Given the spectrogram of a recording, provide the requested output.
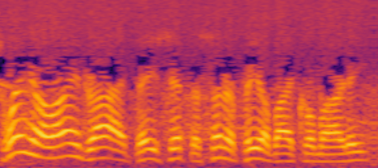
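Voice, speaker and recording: A man's voice: fairly high pitch, lively intonation, fairly quick, muffled recording, a little hiss or hum. A man calling baseball play-by-play live on a vintage radio broadcast. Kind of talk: live radio sports commentary. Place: outdoor ballpark broadcast booth.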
